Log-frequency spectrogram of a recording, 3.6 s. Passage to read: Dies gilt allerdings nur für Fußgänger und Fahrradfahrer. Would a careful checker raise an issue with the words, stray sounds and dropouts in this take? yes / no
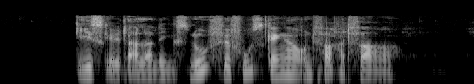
no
